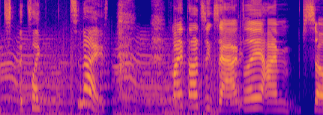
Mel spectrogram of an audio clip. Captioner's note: chuckling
